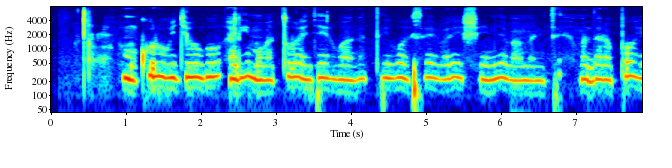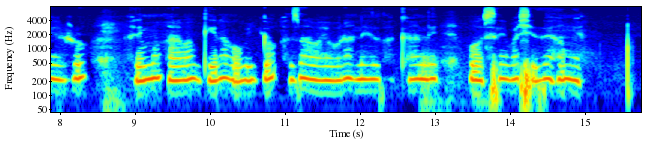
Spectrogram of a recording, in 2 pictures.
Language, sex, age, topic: Kinyarwanda, female, 25-35, government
